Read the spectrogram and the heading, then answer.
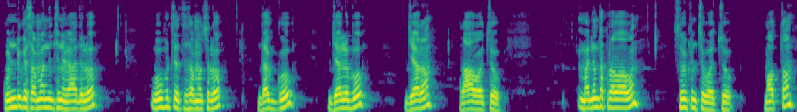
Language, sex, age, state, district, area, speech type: Telugu, male, 45-60, Andhra Pradesh, Sri Balaji, rural, spontaneous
